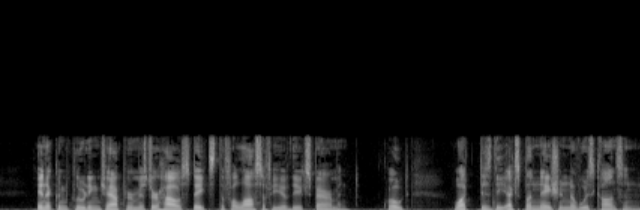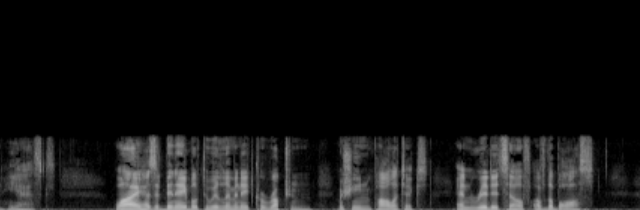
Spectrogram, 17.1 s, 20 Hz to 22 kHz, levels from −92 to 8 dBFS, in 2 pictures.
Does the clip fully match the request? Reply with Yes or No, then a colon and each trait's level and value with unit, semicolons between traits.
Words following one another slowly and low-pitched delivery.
Yes: slow, 125 wpm; low, 115 Hz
